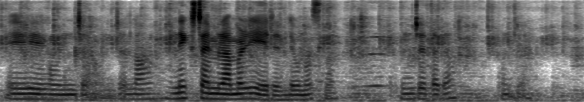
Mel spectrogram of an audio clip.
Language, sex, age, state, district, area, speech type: Nepali, male, 18-30, West Bengal, Darjeeling, rural, spontaneous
